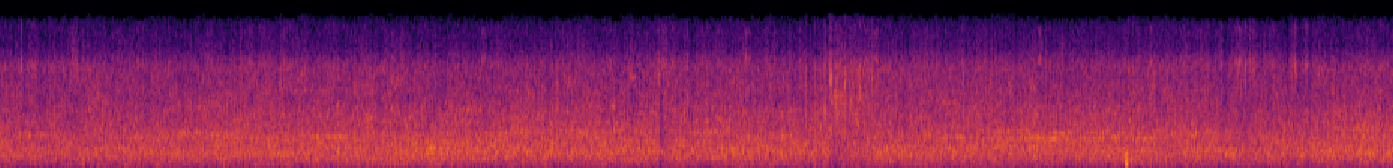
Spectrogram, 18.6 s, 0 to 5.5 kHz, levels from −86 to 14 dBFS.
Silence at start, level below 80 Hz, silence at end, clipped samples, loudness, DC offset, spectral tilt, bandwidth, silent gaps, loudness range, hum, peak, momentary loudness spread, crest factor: 0 s; -54 dBFS; 0 s; under 0.1%; -24 LUFS; under 0.1%; -8 dB/octave; 5.2 kHz; none; 2 LU; none; -2 dBFS; 3 LU; 22 dB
